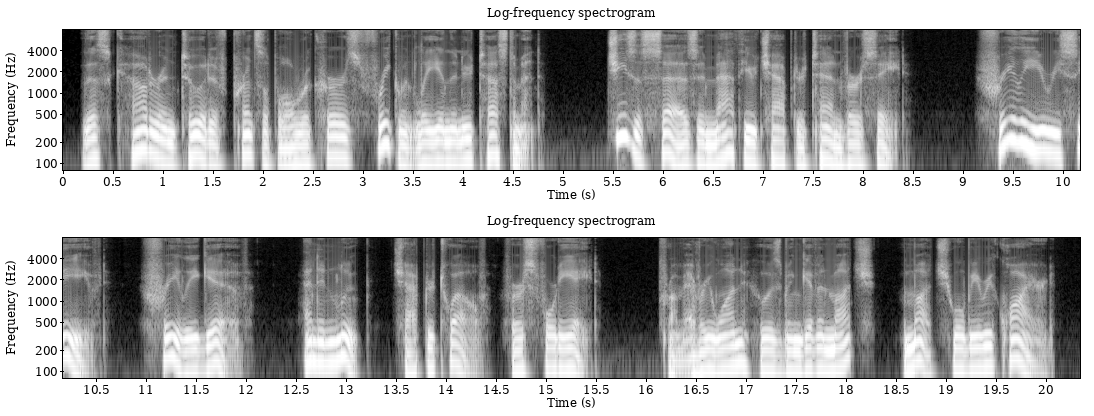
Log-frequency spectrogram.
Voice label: US English Audiobook

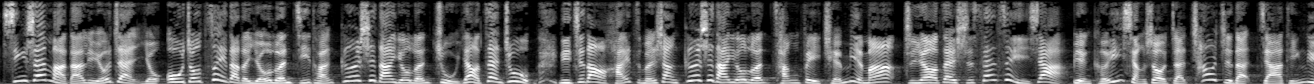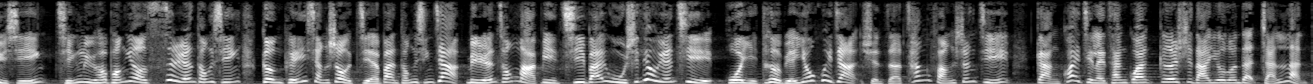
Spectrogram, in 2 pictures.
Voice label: Mandarin, China Female; Costa Chinese

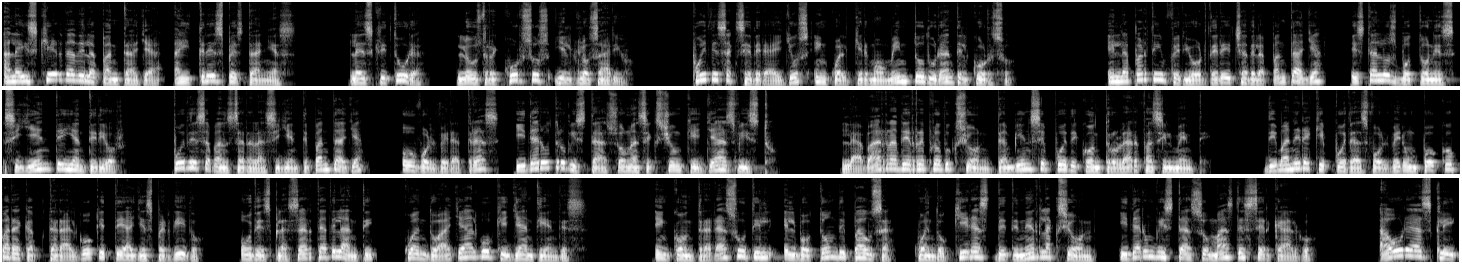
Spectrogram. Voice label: Latin Spanish Chile Instructional

